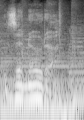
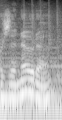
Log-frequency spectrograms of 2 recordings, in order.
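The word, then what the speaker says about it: Xenota: Intro music graciously provided by Jesse Johnson, aka Zenota. Find more great music by searching Jesse Johnson or Zenota, spelled with an X, on YouTube and most major streaming platforms.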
